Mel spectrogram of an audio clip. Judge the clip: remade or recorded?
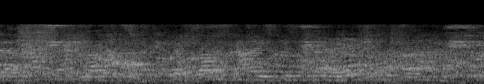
recorded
